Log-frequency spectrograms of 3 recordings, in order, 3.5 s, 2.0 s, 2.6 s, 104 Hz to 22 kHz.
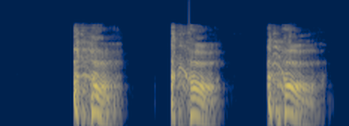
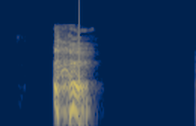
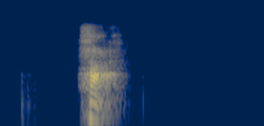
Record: three_cough_length: 3.5 s
three_cough_amplitude: 27939
three_cough_signal_mean_std_ratio: 0.46
cough_length: 2.0 s
cough_amplitude: 27963
cough_signal_mean_std_ratio: 0.31
exhalation_length: 2.6 s
exhalation_amplitude: 26986
exhalation_signal_mean_std_ratio: 0.22
survey_phase: beta (2021-08-13 to 2022-03-07)
age: 45-64
gender: Male
wearing_mask: 'No'
symptom_none: true
smoker_status: Never smoked
respiratory_condition_asthma: false
respiratory_condition_other: false
recruitment_source: REACT
submission_delay: 8 days
covid_test_result: Negative
covid_test_method: RT-qPCR
influenza_a_test_result: Negative
influenza_b_test_result: Negative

